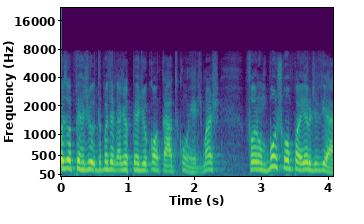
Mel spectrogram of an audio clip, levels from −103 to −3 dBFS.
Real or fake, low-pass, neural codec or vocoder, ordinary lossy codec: real; none; none; none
